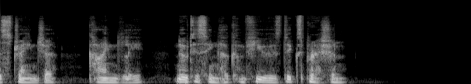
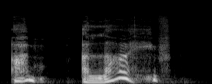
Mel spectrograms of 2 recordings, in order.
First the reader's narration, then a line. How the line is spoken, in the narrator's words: managed to croak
